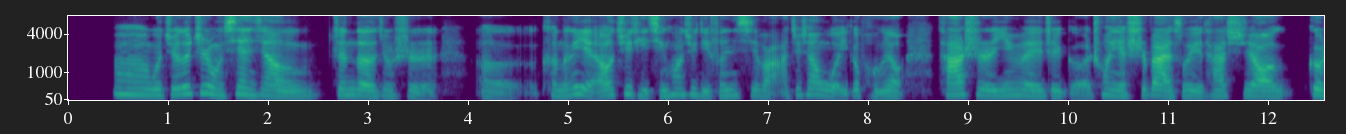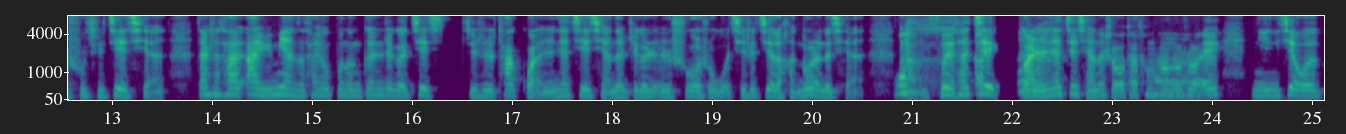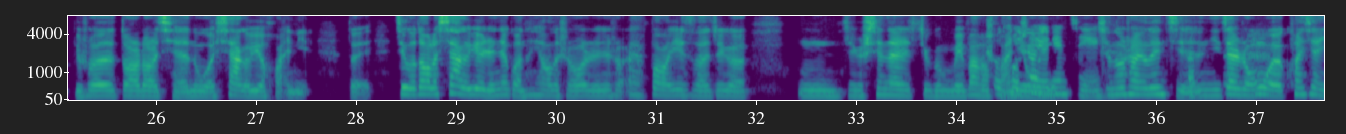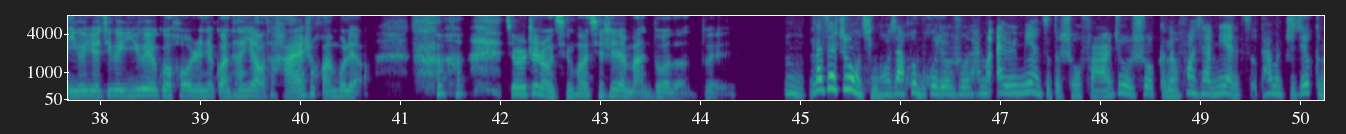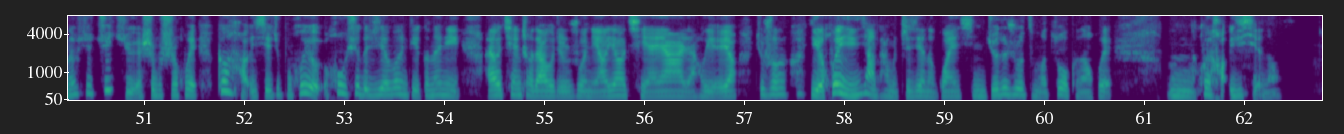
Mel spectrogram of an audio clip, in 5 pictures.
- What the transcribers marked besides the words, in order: laughing while speaking: "哇，啊"; "手头" said as "钱头"; chuckle; laugh
- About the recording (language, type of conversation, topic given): Chinese, podcast, 你怎么看“说到做到”在日常生活中的作用？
